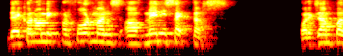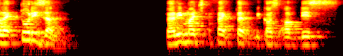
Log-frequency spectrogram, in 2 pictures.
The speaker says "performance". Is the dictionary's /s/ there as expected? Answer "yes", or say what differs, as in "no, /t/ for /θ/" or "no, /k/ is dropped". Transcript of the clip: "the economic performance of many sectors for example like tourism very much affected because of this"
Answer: yes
